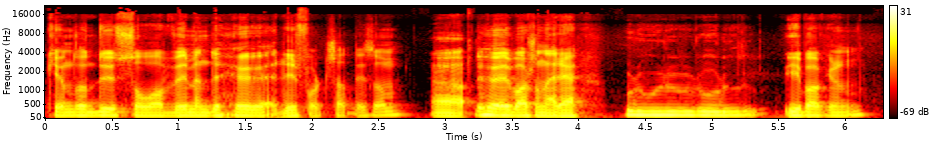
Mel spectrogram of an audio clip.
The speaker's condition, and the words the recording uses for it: Stuttering. Jeg vet ikke om det, om det teller som en vane, men jeg har en veldig uvane stamme.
